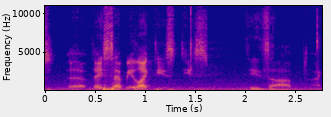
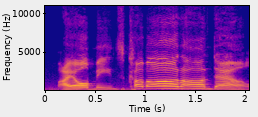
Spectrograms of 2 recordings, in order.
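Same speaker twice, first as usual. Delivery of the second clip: high, loud game show announcer; game show host; 10 semitones higher, 7 dB louder, slower than usual. Retold or imitated. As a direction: call it out like Bob Barker. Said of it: "The Price is Right".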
